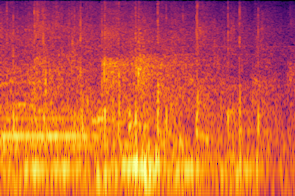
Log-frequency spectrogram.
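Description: Audience clapping as the song's backing music stops; a few held notes of the music fade out within the first second.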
